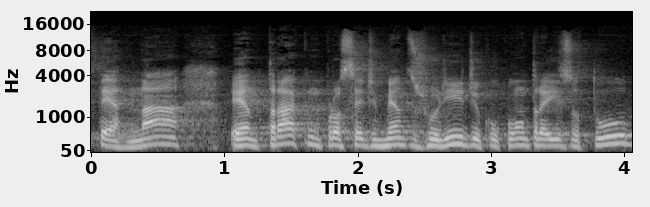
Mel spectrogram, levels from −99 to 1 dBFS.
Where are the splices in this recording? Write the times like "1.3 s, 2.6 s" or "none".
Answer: 1.0 s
